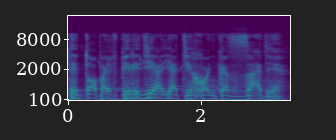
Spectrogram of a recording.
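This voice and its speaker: A man voicing a huge hungry forest monster, slow and drawn-out. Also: mid-range voice, gravelly, husky, voice pushed up. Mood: mocking.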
